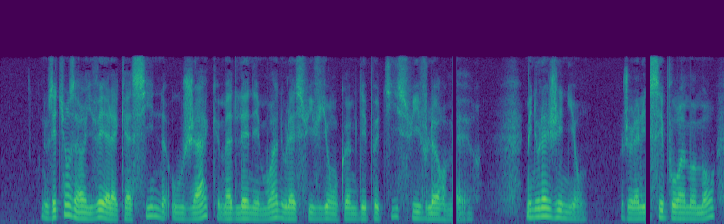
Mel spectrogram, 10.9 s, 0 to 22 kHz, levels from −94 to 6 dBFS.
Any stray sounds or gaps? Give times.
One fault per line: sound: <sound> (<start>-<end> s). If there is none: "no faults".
sound: dropout (6.8-6.8 s)
sound: dropout (9.7-9.7 s)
